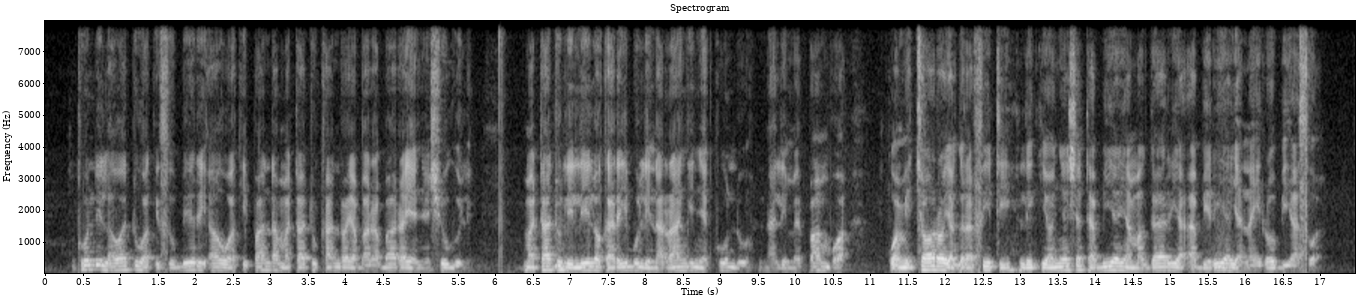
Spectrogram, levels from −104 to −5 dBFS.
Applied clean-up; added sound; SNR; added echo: none; Whoosh, swoosh, swish; 13 dB; none.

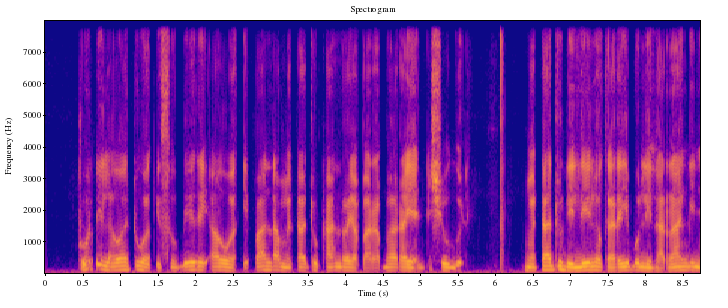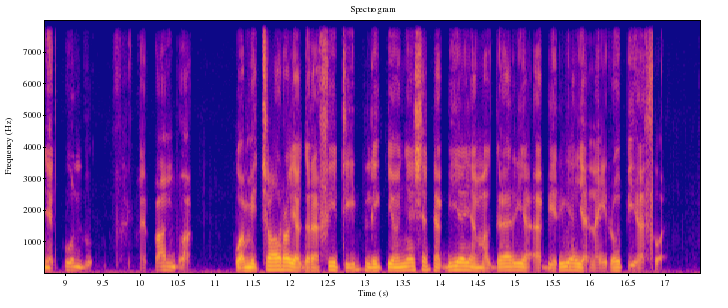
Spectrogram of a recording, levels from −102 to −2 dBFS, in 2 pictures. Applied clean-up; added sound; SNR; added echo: neural diffusion model UNIVERSE++.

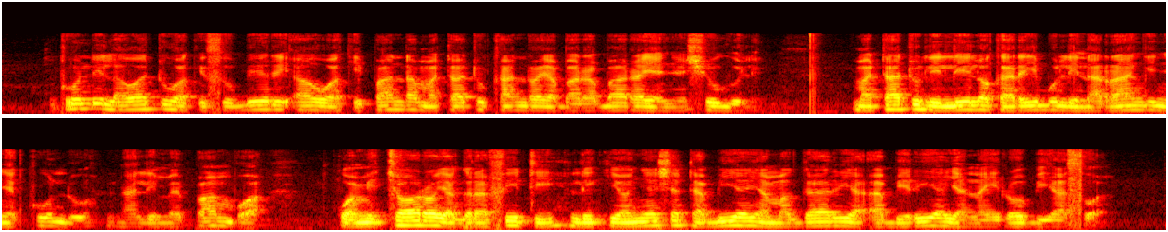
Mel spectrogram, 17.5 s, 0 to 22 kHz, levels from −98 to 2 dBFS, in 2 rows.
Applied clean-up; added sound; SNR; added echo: none; none; none; none.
